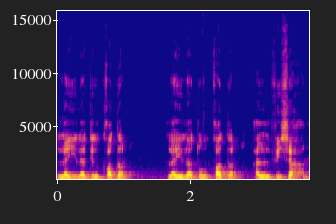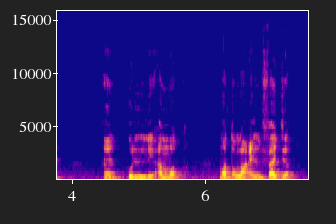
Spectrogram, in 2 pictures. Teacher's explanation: Ra ni di ujung ni semua sekali dibaca dengan setengah harakat. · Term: hukum ar-raum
